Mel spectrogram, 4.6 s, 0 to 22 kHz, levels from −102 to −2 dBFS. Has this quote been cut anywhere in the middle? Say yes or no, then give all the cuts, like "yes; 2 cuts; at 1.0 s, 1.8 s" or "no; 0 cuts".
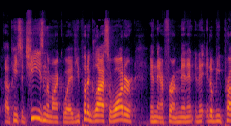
no; 0 cuts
